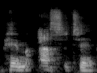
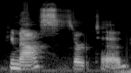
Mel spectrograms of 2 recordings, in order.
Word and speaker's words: pimasertib: Pima. Oh, okay. Sertib. Yeah. I mean, but you could say Pimasertib if you just want to. It may be academic. Emphasis on the wrong syllable there.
